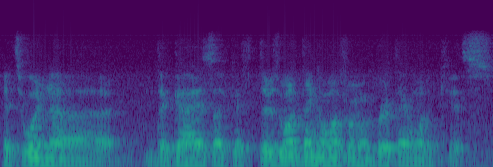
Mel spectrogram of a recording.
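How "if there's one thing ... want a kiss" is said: usual speaking voice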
